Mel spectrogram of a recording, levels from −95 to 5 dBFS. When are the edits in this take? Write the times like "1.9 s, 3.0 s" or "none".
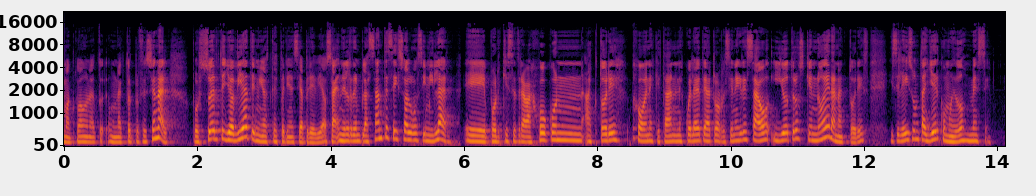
5.9 s, 8.5 s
